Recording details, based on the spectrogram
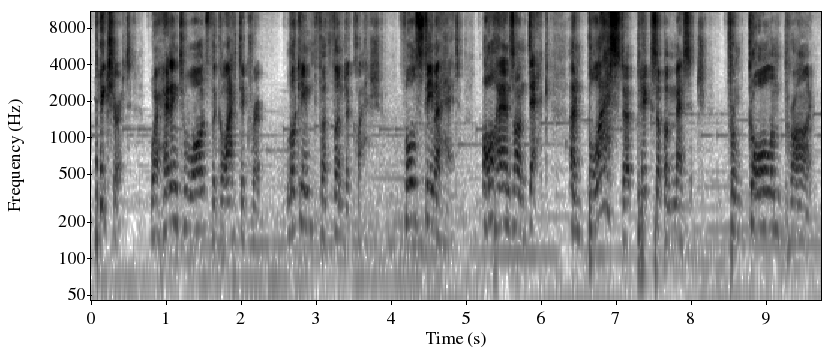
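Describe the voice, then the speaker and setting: A woman's voice: lowish voice, moderate pace, soft background music, natural voice, low-quality recording. A woman voicing a chatty, boastful robot in a cartoon fan dub, telling things in a breezy, theatrical way. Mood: gleeful.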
